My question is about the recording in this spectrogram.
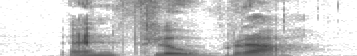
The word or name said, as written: vahşi yaşam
